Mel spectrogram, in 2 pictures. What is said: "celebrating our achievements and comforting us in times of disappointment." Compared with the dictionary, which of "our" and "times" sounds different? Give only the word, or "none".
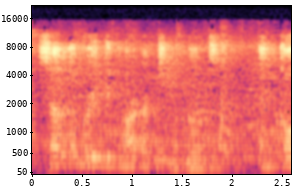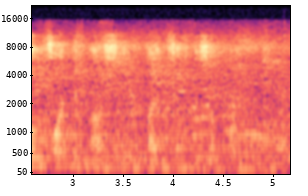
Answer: times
